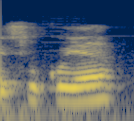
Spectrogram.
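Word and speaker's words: soucouyant: But we say Sukuya, but it's a French, but Sukuya. Yeah, it's spelled Sukuyant, but it's pronounced Sukuya.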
